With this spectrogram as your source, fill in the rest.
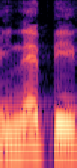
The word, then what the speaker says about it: INEP: el INEP, que es o INEPI, como pronuncian en portugués, es la instancia que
